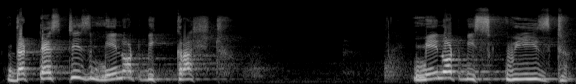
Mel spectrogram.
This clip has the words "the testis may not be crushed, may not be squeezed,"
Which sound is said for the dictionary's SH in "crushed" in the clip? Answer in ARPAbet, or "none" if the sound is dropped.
SH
